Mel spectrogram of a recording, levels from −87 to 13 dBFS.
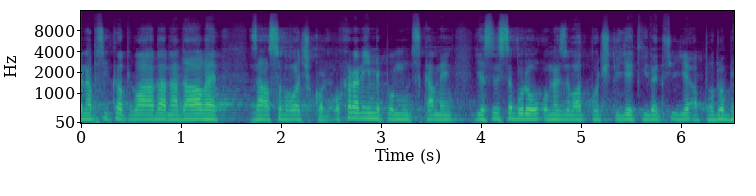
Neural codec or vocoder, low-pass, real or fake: codec, 44.1 kHz, 2.6 kbps, SNAC; 14.4 kHz; fake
